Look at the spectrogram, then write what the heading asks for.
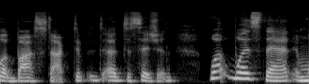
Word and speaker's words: Bostock: So for the listener, it's Bostock. So we'll call it Bostock decision.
